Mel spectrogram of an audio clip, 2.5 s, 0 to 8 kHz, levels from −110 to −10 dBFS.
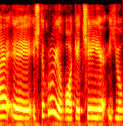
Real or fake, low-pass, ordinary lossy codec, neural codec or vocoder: fake; 7.2 kHz; MP3, 64 kbps; codec, 16 kHz, 4.8 kbps, FACodec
